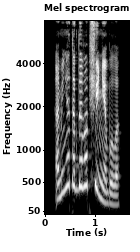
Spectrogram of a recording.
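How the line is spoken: Indignant interjection. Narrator (Russian): возмущенно вставил второй

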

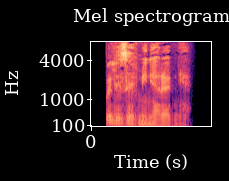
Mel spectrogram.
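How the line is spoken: Quiet. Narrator (Russian): тихо сказал я

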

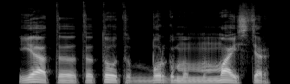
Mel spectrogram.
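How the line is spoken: Grumbling stammer. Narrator (Russian): проворчал, заикаясь, некто

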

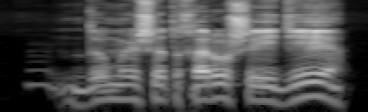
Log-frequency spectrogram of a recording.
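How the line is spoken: Uncertain question. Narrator (Russian): неуверенно спросил Кертис

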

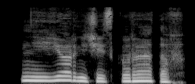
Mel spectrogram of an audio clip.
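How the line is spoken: Tired. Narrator (Russian): устало произнесла Лена

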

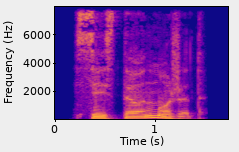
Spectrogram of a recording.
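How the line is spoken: Mocking. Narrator (Russian): насмешливо откликнулся Джеймс

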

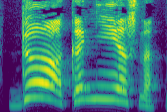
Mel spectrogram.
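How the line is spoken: Crowd shouting. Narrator (Russian): закричали все, кроме Юльки

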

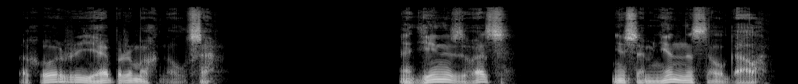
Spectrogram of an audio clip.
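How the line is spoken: Grumbling after heavy sigh. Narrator (Russian): Вулф шумно выдохнул и проворчал

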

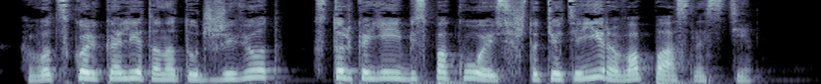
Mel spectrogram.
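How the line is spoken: Grumbling. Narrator (Russian): проворчал Тарас

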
